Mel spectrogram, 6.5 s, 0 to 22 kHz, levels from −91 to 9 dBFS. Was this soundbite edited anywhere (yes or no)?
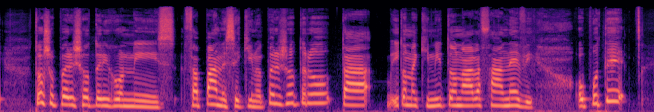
yes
